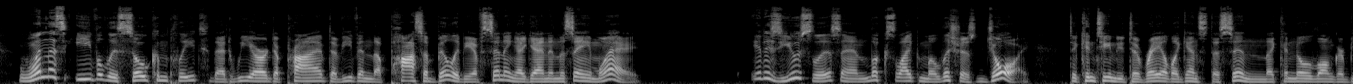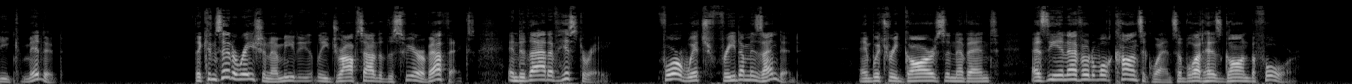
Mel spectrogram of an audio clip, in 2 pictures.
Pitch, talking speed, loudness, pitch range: 160 Hz, 165 wpm, -23 LUFS, 135-185 Hz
